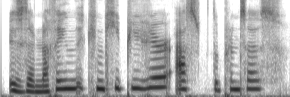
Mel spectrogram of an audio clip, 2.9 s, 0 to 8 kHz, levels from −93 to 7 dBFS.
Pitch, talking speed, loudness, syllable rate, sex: 245 Hz, 225 wpm, -17 LUFS, 6.4 syllables/s, female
